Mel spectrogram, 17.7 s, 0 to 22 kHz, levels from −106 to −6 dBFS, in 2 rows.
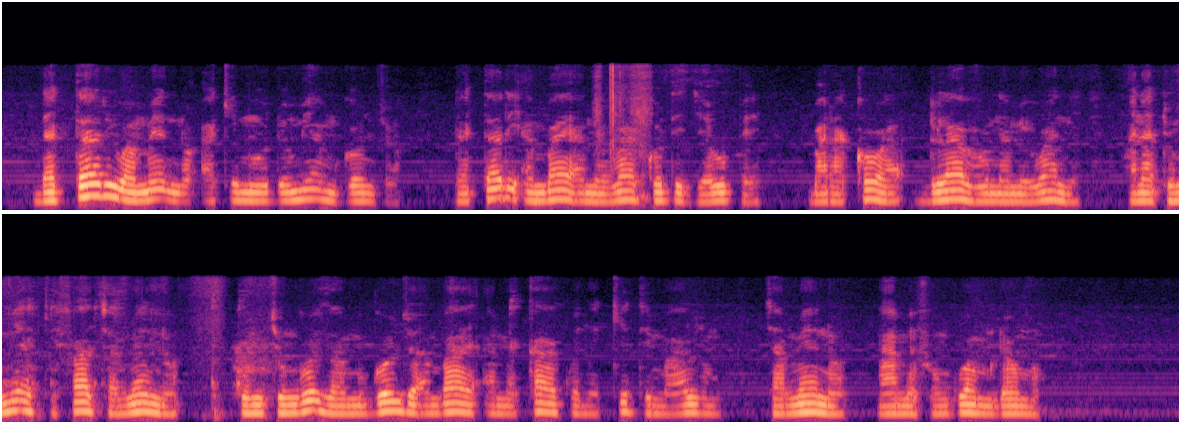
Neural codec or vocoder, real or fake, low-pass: none; real; 7.2 kHz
